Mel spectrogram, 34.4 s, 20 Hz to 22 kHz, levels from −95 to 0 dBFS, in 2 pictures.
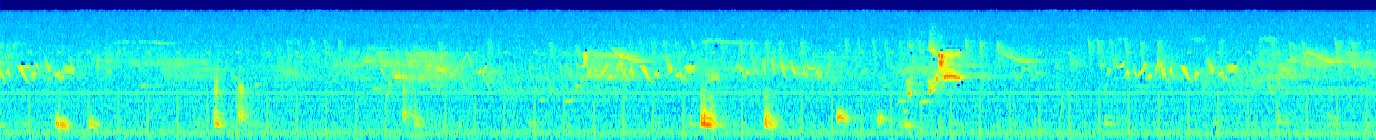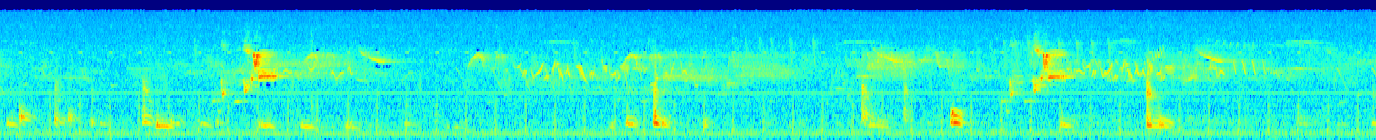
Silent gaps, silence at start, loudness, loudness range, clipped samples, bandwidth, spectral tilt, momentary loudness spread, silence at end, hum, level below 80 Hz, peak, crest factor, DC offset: none; 0 s; -27 LUFS; 12 LU; under 0.1%; 17 kHz; -1 dB/octave; 13 LU; 0 s; none; -62 dBFS; -2 dBFS; 28 dB; under 0.1%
